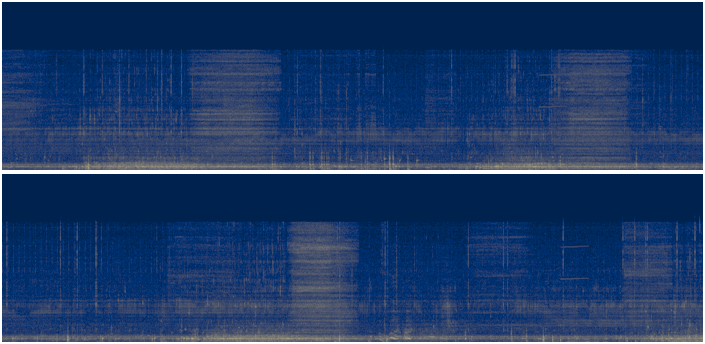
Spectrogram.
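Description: Scuba diver breathing underwater through a regulator, heard close on the camera. Each breath is a rushing, bubbling spell of a few seconds, coming about every eight seconds.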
